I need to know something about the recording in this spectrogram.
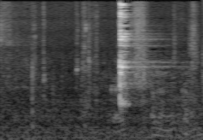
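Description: A single sharp clink of hard objects knocking together a little over a second in, with a short ring after it, over background voices.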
